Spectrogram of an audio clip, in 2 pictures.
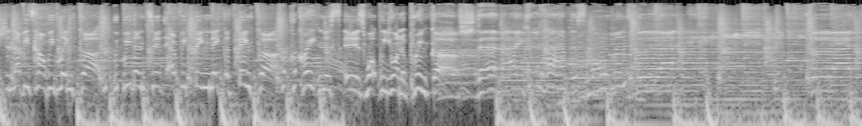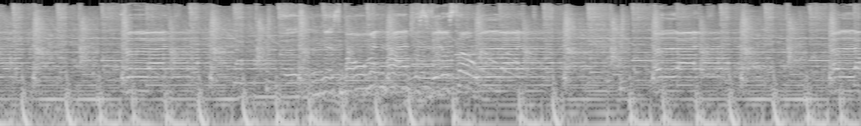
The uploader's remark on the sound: SET LIVE RECORDED AT EL SOCIAL KITCHEN GASTRO BAR. SUPER BOWL 2024 SUMMDAY FUNDAY SET.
